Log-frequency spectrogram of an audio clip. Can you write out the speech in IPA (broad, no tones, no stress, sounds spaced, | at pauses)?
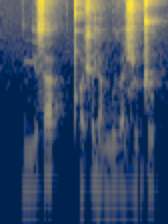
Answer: nʲ œ s a | qʼ u ʃ œ j a ŋ u l a ʑ u ɖ͡ʐ u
